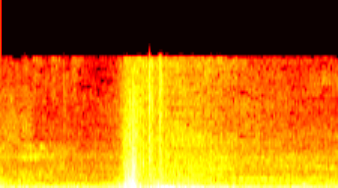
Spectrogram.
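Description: A short whooshing burst sounds as a menu selection changes.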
